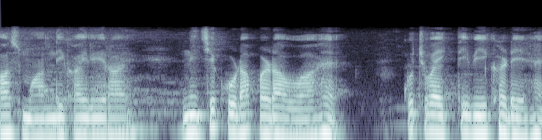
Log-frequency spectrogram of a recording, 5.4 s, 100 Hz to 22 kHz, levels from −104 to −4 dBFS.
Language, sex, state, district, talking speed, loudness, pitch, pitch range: Hindi, male, Uttar Pradesh, Saharanpur, 165 wpm, -18 LUFS, 130 Hz, 120-135 Hz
